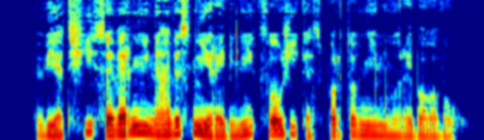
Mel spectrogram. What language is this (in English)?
Czech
